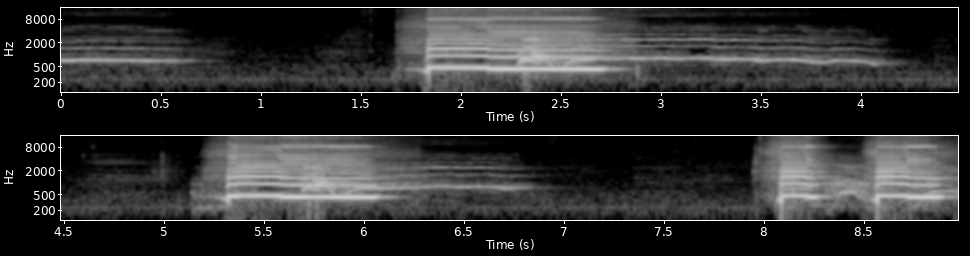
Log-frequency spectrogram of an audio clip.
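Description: Poodle howling along to a repeated musical note: three times a steady note sounds for under a second and the dog answers with a wavering howl that falls in pitch. Near the end the note comes twice in quick succession before the dog starts to howl again.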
